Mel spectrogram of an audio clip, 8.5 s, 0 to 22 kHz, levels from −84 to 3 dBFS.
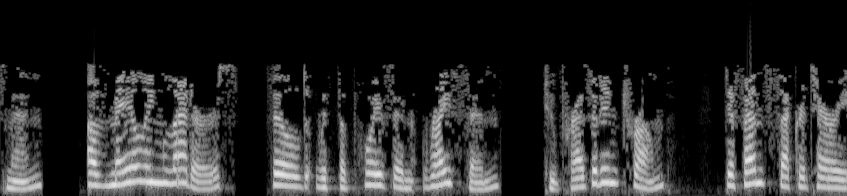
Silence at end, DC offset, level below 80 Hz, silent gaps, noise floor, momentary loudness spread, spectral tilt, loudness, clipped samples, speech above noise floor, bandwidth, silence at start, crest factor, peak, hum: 0 s; under 0.1%; -56 dBFS; 0.44-0.78 s, 2.40-2.63 s, 5.03-5.40 s; -53 dBFS; 12 LU; -4.5 dB/octave; -16 LUFS; under 0.1%; 38 dB; 6 kHz; 0 s; 16 dB; 0 dBFS; none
